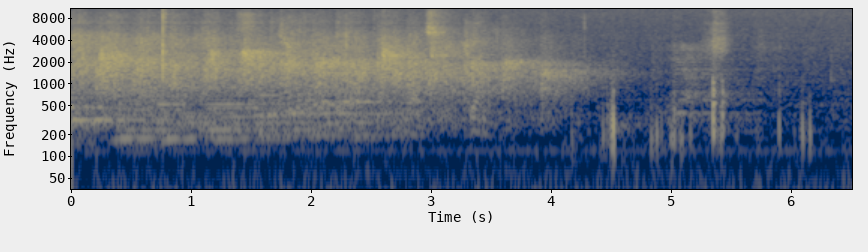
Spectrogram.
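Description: A crowd applauds steadily for several seconds, the dense clapping gradually thinning out until only a few scattered claps and taps remain near the end.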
